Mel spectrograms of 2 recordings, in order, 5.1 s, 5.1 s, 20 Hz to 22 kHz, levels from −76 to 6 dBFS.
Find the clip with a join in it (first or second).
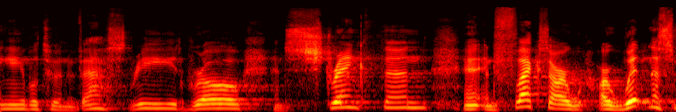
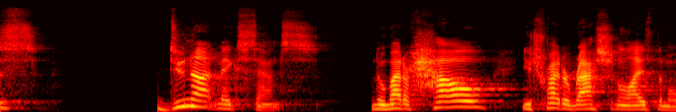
first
